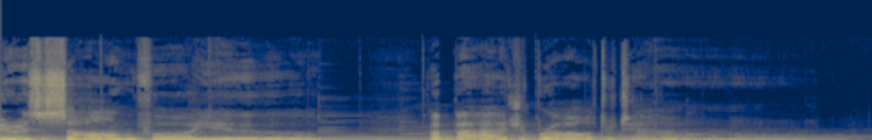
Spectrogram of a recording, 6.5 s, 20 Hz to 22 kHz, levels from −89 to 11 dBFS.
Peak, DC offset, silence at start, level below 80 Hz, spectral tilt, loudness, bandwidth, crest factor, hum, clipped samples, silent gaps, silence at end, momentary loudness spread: -8 dBFS; under 0.1%; 0 s; -60 dBFS; -5.5 dB/octave; -22 LUFS; 16.5 kHz; 14 dB; none; under 0.1%; none; 0.2 s; 16 LU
